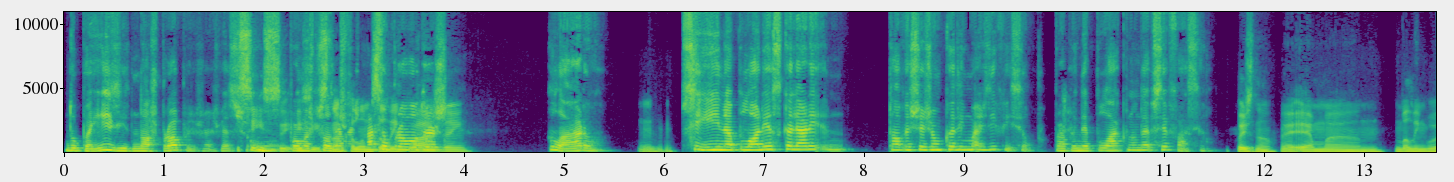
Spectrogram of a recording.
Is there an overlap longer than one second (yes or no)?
yes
